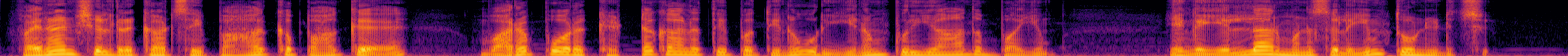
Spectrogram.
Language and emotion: Tamil, fearful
